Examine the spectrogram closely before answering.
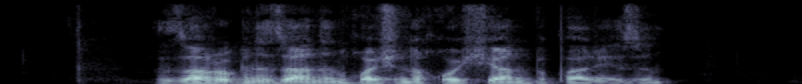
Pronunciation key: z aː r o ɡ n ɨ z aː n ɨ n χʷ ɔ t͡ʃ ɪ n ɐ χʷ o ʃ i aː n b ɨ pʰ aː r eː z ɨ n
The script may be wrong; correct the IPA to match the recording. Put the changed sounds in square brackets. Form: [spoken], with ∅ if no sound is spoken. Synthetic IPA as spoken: z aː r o ɡ n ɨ z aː n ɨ n χʷ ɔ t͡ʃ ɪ n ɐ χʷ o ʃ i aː n b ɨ pʰ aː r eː z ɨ n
